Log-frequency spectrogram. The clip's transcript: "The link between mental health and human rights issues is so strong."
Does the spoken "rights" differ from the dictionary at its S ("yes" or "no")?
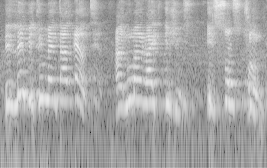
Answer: yes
